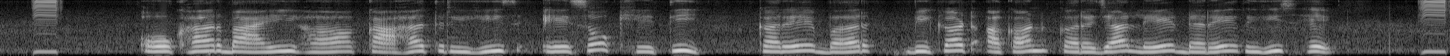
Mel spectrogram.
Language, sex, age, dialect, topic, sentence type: Chhattisgarhi, female, 25-30, Western/Budati/Khatahi, agriculture, statement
